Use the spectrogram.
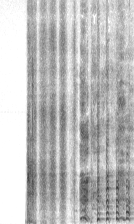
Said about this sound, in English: And I was like, oh, God. I got attacked by a sniffle. It's me. I'm the sneeze.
